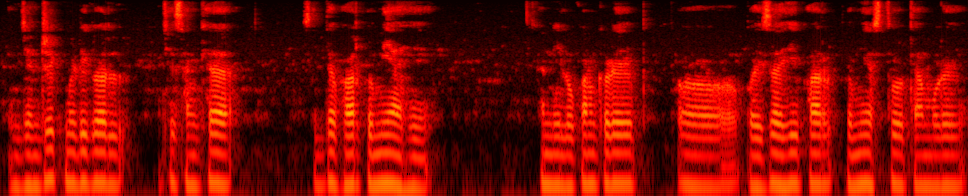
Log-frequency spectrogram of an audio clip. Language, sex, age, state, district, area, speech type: Marathi, male, 45-60, Maharashtra, Akola, urban, spontaneous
